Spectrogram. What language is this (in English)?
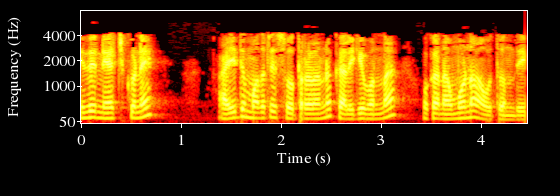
Telugu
